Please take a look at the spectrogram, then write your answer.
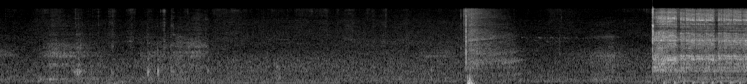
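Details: Honda CBR400RR NC23 whose carbs need balancing; the fuel pump was not heard priming. Silence, then a brief burst of fast, even starter cranking with no catch or firing. Cranks but will not start.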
